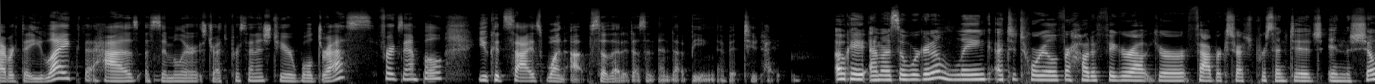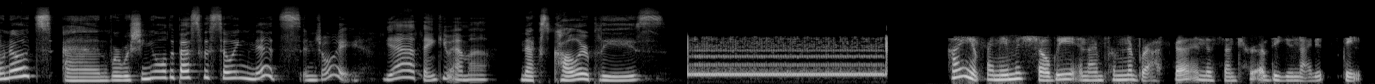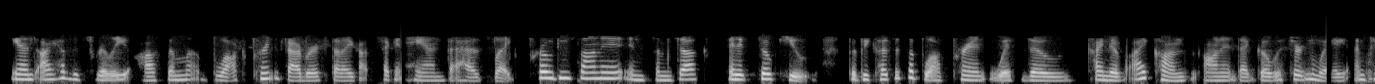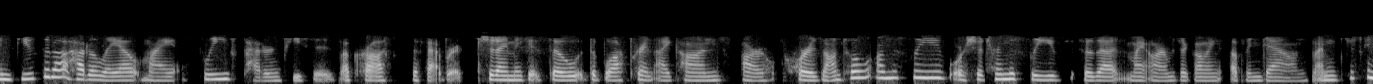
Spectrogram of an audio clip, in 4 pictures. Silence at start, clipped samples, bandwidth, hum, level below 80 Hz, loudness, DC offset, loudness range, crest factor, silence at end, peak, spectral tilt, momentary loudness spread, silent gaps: 0 s; under 0.1%; 15 kHz; none; -56 dBFS; -21 LUFS; under 0.1%; 5 LU; 18 dB; 0 s; -2 dBFS; -5 dB/octave; 10 LU; 22.92-23.00 s, 32.70-32.76 s, 45.28-45.32 s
